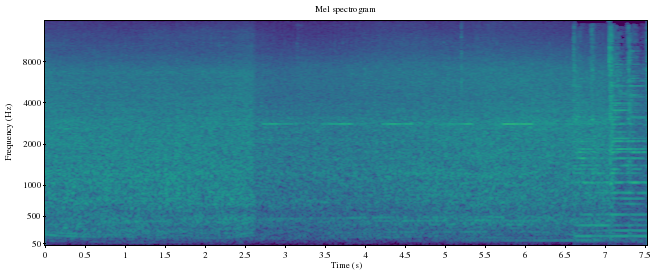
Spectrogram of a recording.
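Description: Street traffic noise, which drops a little quieter partway through. A short, high electronic beep then repeats at an even pace, about six times. Background music with guitar comes in near the end.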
